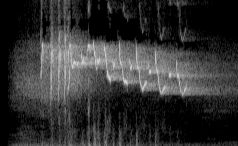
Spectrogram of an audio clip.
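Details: Brown-throated sunbird in full song, used to tutor and lure other birds: a very high, rapid trill of tight notes sliding slowly downward for nearly two seconds, then fading out.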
